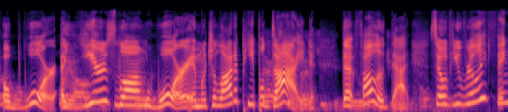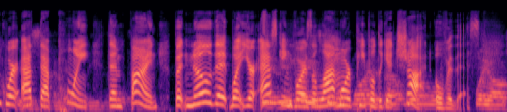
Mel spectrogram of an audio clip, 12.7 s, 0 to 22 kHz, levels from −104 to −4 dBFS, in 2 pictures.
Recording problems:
voice in the background; noticeable; throughout; 15 dB below the speech

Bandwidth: 14.5 kHz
